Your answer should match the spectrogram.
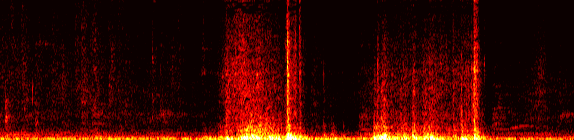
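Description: Items rummaged and scraped about in a plastic store bin, in two short noisy bursts about a second apart, over a low steady rumble.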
